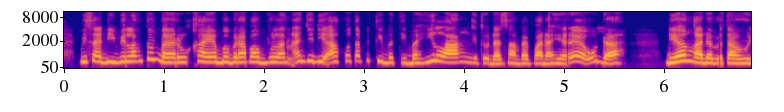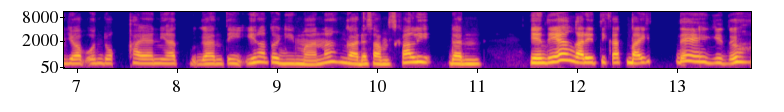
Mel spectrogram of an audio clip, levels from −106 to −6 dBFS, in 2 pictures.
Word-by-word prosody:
bisa 300 +1 -1
dibilang 300 +3 -2
tuh 430 -1 -2
baru 270 0 +1
kayak 285 -3 -1
beberapa 280 0 0
bulan 265 0 -2
aja 335 +1 -4
di 300 -2 -1
aku, 300 +3 -3
tapi 325 +3 -7
tiba-tiba 245 -6 -5
hilang 280 -3 +1
gitu 240 -1 -8
dan 210 0 0
sampai 225 -2 -3
pada 215 -2 0
akhirnya 270 +7 -2
ya - - -6
udah, 240 -6 0 0.5
dia 275 +5 +5
nggak 265 -7 +4
ada - - 0
bertanggung 230 -1 -1
jawab 215 -1 -1
untuk 220 -1 -6 0.2
kayak 215 -2 -1
niat 215 -1 -4
gantiin 205 +5 -3
atau 265 -1 0
gimana, 210 +5 -1
nggak 210 -6 +2
ada - - 0
sama 195 -2 +2
sekali. 270 +3 +2 0.2
Dan, 200 -1 +2 0.5
ya 245 - +9
intinya 335 +9 +6
nggak 255 - +9
ada 255 - +8
itikat 255 0 0
baik 250 +5 +3 0.3
deh, 330 -2 +2
gitu. 240 +1 0
255 Hz, 190 wpm, -24 LUFS, 220-285 Hz, 0.5 s, ya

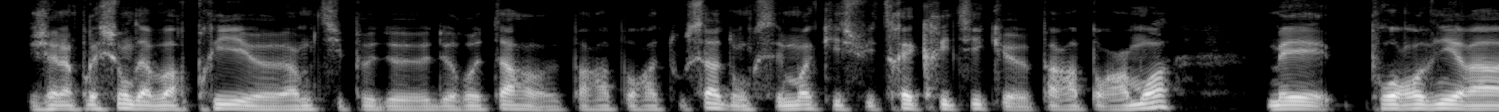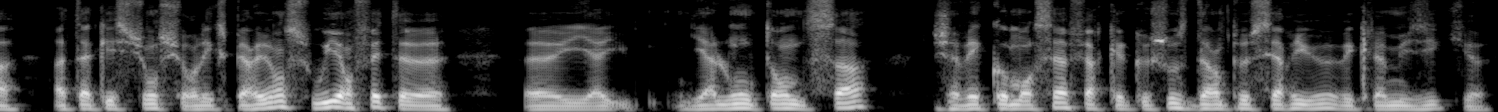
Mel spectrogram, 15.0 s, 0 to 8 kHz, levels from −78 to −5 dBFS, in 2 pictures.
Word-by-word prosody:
j'ai 90 +3 -2
l'impression 100 +5 +1
d'avoir 95 -3 +2
pris, 110 -3 +1
heu, 85 -2 0
un 85 +1 0
petit 85 -2 -10
peu 85 +1 -5
de 80 -1 -3
de 85 +1 -4
retard 90 -2 -2
par 90 - -7
rapport 85 0 -6
à - - -5
tout - - -19
ça, 125 - +3
donc 85 -2 -5
c'est 90 - -5
moi 100 +2 +2
qui 95 - -6
suis 85 0 -9
très 110 - +2
critique 105 -1 -3
par - - -4
rapport - - -4
à - - +2
moi - - +5 0.5
mais 100 -2 +3 0.2
pour 110 -1 +5
en - - +4
revenir 110 -1 +5
à 95 -2 +3 0.2
à - - -1
ta - - +2
question 105 +3 -1
sur 85 - -2
l'expérience, 110 +10 +1
oui, 140 +5 +7
en - - +4
fait, 145 -4 +1
heu 90 -4 +3 0.4
heu, 85 0 +1
il 85 - -2
y 85 - -2
a 85 - 0
heu, - - -4 0.3
il 90 - -12
y 100 - -2
a 100 - +1
longtemps 115 +1 +3
de 100 - 0
ça, 130 - +1 0.3
j'avais 100 +2 -1
commencé 105 +2 +1
à - - +5
faire - - -2
quelque 95 -2 -4
chose 120 -2 0
d'un 105 -1 +2
peu 110 - -2
sérieux 110 +3 0
avec 90 -5 -4
la 90 - -1
musique. 95 +1 -4
95 Hz, 255 wpm, -22 LUFS, 85-110 Hz, 0.5 s, oui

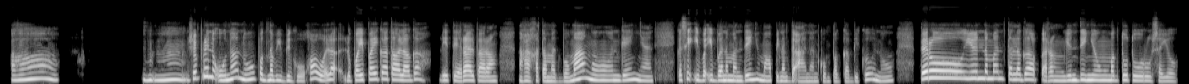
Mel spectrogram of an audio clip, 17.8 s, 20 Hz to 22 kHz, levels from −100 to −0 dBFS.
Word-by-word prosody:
Ah. 265 +3 0 1.3
Mm, 235 +2 +1
siyempre, 325 - +1
nung 360 - +1 0.2
una, 290 +7 +4
'no? 280 -2 +1
'Pag 235 -4 -1
nabibigo 210 -4 -2
ka 295 +2 -1
wala, 260 0 +1 0.2
lupaypay 235 +6 +1
ka 285 - +2
talaga, 240 0 0 0.2
literal, 220 0 0
parang 195 -1 -1 0.3
nakakatamad 185 -2 -3
bumangon, 225 - +2
ganyan. 230 -4 0 0.3
Kasi 240 +5 -3
iba-iba 220 -1 -1
naman 215 -2 +1
din 250 +3 +2
'yong 225 - +2
mga 200 0 -5
pinagdaanan 175 -2 -4
kong 175 -1 -12
pagkabigo, 175 +10 -5
'no? 195 0 -5 0.4
Pero 330 +1 +6
'yon 310 0 +1
naman 310 -1 -1
talaga 255 -1 0
parang 210 -3 -4
'yon 225 +1 +1
din 235 -1 +3
'yong 225 0 +1
magtuturo 210 -3 -2
sa'yo 180 -1 -8
230 Hz, 130 wpm, -20 LUFS, 205-265 Hz, 1.3 s, Pero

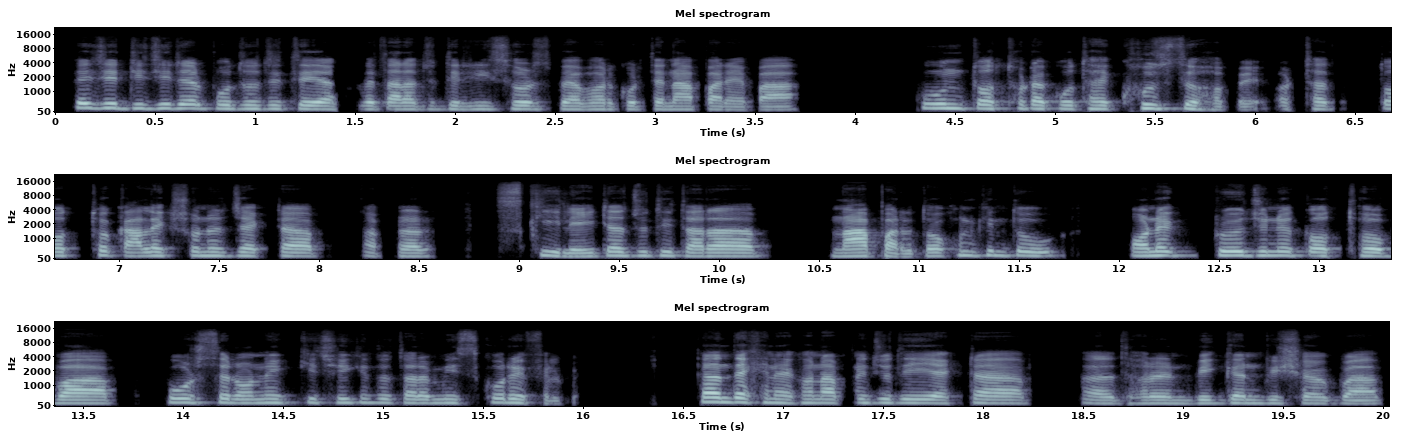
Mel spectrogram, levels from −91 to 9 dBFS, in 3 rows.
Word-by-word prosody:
এই - - +3
যে - - +6
ডিজিটাল 195 0 +1
পদ্ধতিতে 175 0 -2
আসলে 160 +2 -4
তারা 155 0 +4
যদি 155 +1 -5
রিসোর্স 155 0 -1
ব্যবহার 150 0 0
করতে 155 0 -2
না - - +3
পারে 145 -2 0
বা 140 - +2 0.7
কোন 205 0 +3
তথ্যটা 175 0 +2
কোথায় 165 0 0
খুঁজতে 185 -2 0
হবে। 135 0 -8 0.2
অর্থাৎ, 160 0 -4 0.3
তথ্য 175 0 -2 0.2
কালেকশন 175 +2 +1
এর 170 - -3
যে - - +1
একটা 170 0 0 0.4
আপনার 155 -1 -1 0.4
স্কিল 180 -6 -3
এইটা 155 +4 +1
যদি 180 0 -2
তারা 160 0 +6 0.6
না 160 - +9
পারে, 150 -3 +2
তখন 165 +4 -1
কিন্তু 185 -2 -1 0.6
অনেক 190 +1 +5 0.2
প্রয়োজনীয় 190 -1 +3
তথ্য 170 -1 +1 0.2
বা 160 - +8 0.4
কোর্স 185 -2 0
এর 180 - +1
অনেক 175 0 -1
কিছুই 180 0 -3
কিন্তু 180 -1 -3
তারা 165 -1 +2
মিস 165 -1 -3
করে 185 -2 +2
ফেলবে। 135 - -13 0.6
কারণ 215 -1 +8
দেখেন 195 -2 0
এখন 175 +2 -2
আপনি 175 +2 -6
যদি 175 0 -1 0.2
একটা 165 +2 0 0.5
আ - - 0 0.2
ধরেন 150 +1 0
বিজ্ঞান 155 +1 0
বিষয়ক 145 -1 -3
বা 145 - +3
170 Hz, 170 wpm, -23 LUFS, 155-180 Hz, 0.7 s, না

